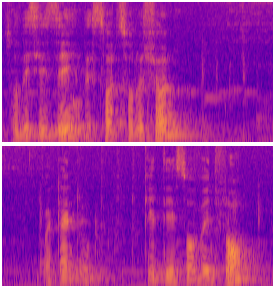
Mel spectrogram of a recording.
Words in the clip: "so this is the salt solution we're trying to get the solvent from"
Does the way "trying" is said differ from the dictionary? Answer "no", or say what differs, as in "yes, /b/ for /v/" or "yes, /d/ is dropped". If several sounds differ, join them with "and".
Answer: yes, /ɹ/ is dropped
